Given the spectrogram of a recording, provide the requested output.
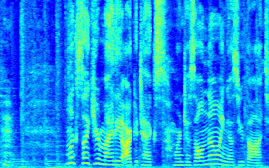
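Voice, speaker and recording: A self-assured young fighter, acted by a woman, speaks in a fairly high voice, blunt and wry. It is game cutscene acting with light music behind. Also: lively intonation, normal speed, natural voice. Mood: grave, wry.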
